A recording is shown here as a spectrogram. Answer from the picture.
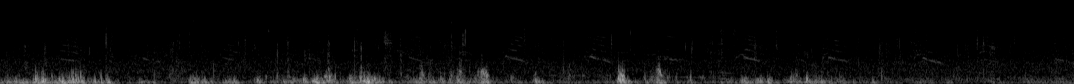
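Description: Wild birds chirping faintly, with short high calls scattered through, over an irregular low rumble that is loudest in the first few seconds.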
